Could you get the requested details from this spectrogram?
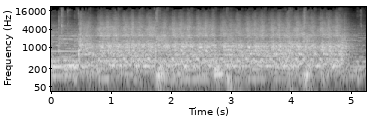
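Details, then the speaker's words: Square-body Ranger engine, first start attempt after reassembly with new heads: uneven cranking about four beats a second with rough pops and a backfire; suspected valve or distributor timing problem, possibly running backwards, unconfirmed. "Yikes. Almost sounds like it's backwards. What would be backward? You're taking exhaust. It sounds like it's being open when it shouldn't be open."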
